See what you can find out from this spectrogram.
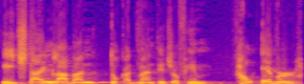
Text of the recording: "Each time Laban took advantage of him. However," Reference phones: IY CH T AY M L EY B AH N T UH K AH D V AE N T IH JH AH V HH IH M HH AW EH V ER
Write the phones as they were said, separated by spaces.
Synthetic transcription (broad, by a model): IY CH T AY M L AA B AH N T UH K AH D V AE N T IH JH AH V HH IH M HH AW EH V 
